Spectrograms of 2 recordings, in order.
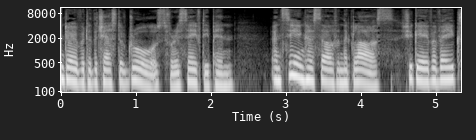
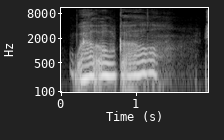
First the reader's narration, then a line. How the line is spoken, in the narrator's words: she murmured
